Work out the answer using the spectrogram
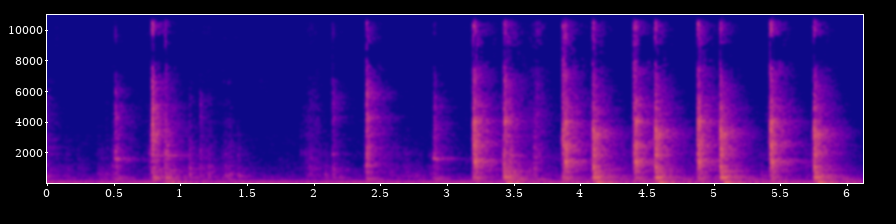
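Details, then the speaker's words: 1971 IH Cub Cadet 126 after sitting for a very long time, on first battery hookup with the positive cable touched on by hand. A steady hum with uneven clicks settling to about two per second; the engine turns over but never starts. "It's trying to crank. Engine's turning."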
